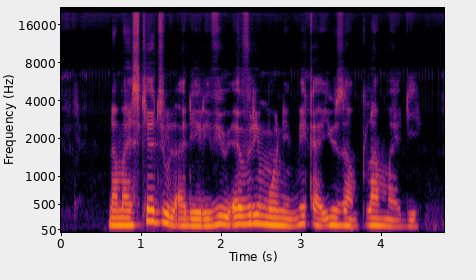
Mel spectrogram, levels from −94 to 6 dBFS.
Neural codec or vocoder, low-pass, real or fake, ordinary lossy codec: autoencoder, 48 kHz, 128 numbers a frame, DAC-VAE, trained on Japanese speech; none; fake; none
